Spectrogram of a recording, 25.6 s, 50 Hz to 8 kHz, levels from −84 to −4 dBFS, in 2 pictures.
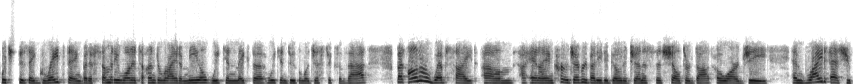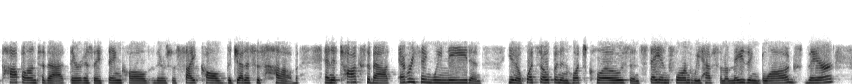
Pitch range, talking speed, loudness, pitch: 205-235 Hz, 190 wpm, -19 LUFS, 220 Hz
